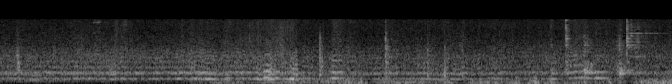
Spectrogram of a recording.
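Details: A bee colony nested inside house walls, heard while the hive is removed: continuous low droning buzz with layered overtones, broken by occasional sharp taps and clicks.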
